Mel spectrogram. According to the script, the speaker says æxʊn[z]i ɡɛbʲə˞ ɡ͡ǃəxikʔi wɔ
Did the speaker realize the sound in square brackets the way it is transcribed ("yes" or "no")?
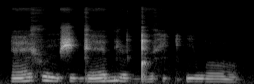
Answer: no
